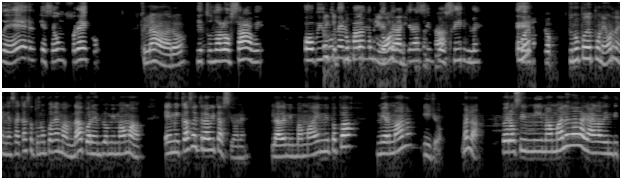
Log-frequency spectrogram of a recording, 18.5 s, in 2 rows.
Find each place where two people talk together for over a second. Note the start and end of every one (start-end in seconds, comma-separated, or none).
4.8-6.8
